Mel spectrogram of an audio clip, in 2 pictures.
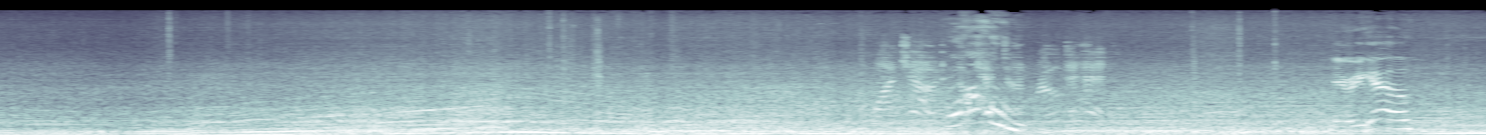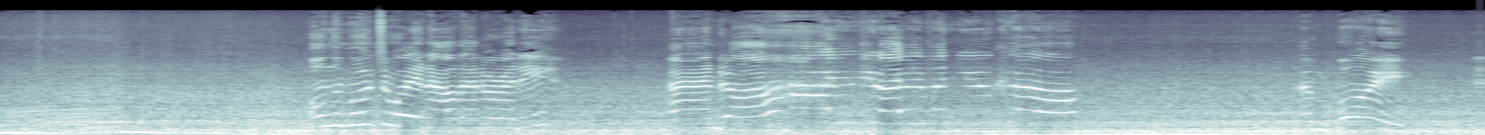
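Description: Lotus Elise's four-cylinder Toyota engine heard from inside the cabin while driving, its revs climbing and dropping back twice as it shifts up, then running steadily at cruise.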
